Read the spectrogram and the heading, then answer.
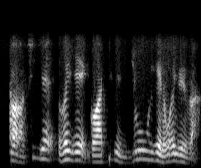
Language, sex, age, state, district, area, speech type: Manipuri, male, 30-45, Manipur, Senapati, rural, conversation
